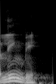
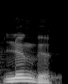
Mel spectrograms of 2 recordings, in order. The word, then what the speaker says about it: Lyngby: Por ejemplo, mi universidad se encuentra en un distrito llamado de esta forma, entonces cuando lo vi fue como, chido, Lyngby, pero resulta que esta palabra se pronuncia Lyngby.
